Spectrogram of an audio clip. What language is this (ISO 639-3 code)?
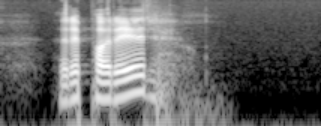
nor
